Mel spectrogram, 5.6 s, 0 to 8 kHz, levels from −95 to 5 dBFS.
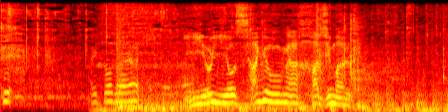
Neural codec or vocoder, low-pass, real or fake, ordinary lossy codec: codec, 16 kHz, 16 kbps, FreqCodec, smaller model; 7.2 kHz; fake; none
